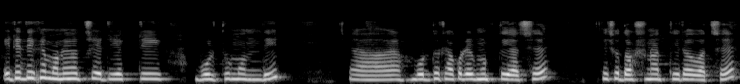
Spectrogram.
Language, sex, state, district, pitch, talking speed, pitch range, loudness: Bengali, female, West Bengal, Jalpaiguri, 245 Hz, 130 wpm, 230-260 Hz, -17 LUFS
